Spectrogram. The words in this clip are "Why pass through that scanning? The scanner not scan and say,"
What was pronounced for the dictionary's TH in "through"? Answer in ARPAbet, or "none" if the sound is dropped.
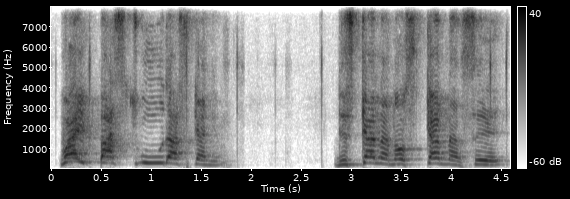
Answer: T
